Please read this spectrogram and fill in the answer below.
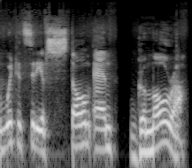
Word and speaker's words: Gomorrah: city of Sodom and Gomorrah, or it's pronounced in Hebrew, Amorah.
